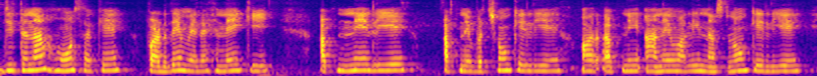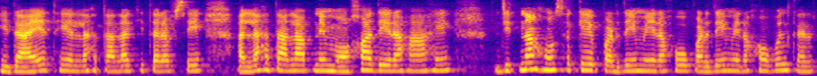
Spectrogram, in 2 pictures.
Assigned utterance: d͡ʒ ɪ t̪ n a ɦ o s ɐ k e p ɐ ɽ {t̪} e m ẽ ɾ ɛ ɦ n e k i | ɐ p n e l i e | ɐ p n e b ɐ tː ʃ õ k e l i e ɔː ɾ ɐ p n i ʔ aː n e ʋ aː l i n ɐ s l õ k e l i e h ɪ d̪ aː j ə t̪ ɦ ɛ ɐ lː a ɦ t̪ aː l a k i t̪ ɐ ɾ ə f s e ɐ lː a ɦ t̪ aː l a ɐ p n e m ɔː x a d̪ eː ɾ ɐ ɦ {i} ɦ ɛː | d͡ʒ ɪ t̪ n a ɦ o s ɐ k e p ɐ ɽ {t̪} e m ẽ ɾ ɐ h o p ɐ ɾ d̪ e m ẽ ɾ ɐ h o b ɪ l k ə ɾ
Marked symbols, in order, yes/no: no, no, no

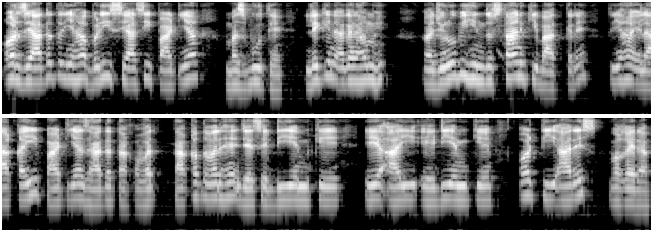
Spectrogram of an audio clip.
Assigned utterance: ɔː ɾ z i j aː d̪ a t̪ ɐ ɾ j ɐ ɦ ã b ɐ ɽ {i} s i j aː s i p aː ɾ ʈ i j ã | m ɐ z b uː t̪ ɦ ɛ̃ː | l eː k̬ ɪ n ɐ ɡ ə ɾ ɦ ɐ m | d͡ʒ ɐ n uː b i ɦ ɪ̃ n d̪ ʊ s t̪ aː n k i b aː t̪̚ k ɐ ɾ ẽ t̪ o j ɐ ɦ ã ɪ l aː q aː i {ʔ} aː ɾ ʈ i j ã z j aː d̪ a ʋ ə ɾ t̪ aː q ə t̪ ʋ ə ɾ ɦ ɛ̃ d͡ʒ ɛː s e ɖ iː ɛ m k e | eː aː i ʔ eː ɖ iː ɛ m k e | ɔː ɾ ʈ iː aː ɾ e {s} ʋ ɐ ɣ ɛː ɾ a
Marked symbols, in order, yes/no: yes, no, yes

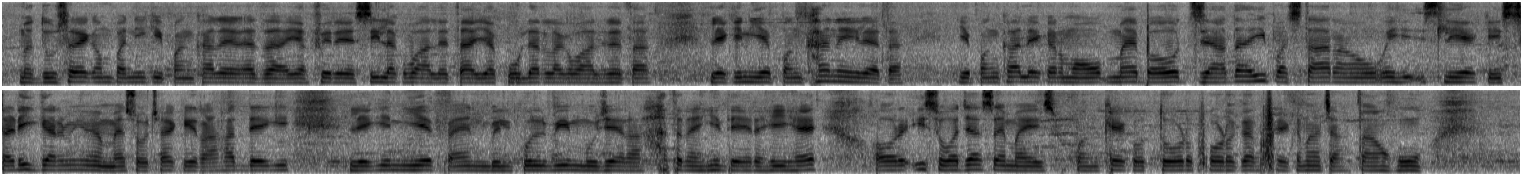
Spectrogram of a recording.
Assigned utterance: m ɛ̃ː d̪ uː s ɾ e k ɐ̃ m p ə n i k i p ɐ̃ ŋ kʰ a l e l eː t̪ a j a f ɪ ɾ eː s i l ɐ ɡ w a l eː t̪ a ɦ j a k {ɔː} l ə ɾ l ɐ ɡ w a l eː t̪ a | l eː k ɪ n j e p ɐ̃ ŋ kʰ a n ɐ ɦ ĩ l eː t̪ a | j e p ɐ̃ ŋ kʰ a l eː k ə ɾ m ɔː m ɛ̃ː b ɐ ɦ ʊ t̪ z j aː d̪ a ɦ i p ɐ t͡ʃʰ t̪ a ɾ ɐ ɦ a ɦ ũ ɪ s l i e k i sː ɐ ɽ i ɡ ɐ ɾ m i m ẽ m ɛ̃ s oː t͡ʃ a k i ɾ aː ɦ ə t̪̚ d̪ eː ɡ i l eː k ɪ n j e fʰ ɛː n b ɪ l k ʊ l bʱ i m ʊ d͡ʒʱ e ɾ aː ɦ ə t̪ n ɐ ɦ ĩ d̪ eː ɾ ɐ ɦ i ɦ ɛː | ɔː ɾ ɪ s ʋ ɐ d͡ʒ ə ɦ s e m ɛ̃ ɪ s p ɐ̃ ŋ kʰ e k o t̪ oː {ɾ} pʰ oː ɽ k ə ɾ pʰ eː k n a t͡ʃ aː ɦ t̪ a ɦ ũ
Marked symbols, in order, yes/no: no, no

